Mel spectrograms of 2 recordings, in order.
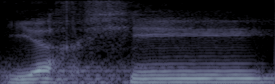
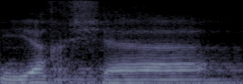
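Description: First: The final vowel is a clear i sound. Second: The final vowel is a clear a sound. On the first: "ولا تقول يخشي بالكسرة" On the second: "فلا تقول عند الإمالة يخشى بالفتحة"

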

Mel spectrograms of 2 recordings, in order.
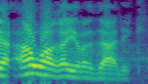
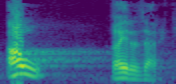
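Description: First: The first word is said with a vowel after w. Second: The first word ends in w with no vowel. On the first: It asks a question: is it something else? The speaker calls it wrong. "فيكون الهمزة همزة الاستفهام والواو" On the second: It offers a choice: ask for something else. The speaker calls it right. "الأضبط بسكون الواو"

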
